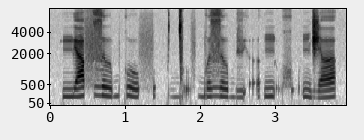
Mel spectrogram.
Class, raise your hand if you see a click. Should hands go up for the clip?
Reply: yes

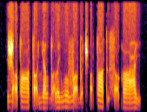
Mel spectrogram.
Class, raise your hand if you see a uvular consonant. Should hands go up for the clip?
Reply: yes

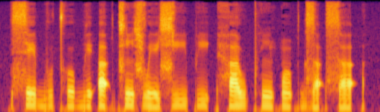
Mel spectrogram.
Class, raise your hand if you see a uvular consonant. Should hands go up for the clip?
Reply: no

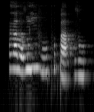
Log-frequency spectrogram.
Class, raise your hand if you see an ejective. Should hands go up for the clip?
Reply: no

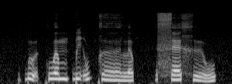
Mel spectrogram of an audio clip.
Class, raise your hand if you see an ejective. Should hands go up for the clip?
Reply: no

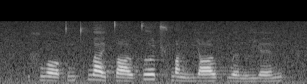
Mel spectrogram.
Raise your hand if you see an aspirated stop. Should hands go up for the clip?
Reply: yes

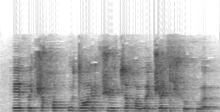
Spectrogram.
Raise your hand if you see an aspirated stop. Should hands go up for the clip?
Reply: no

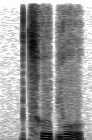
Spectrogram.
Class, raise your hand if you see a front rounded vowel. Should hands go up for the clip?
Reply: no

